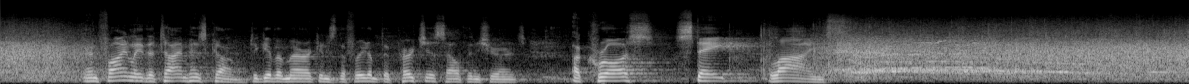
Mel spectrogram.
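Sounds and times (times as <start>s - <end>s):
rousing applause from Republican legislators: 0.0s - 1.0s, 8.0s - 11.8s
speech: 0.8s - 8.7s.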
